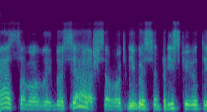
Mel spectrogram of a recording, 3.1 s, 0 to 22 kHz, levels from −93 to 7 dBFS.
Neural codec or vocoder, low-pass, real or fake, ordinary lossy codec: codec, 16 kHz, 4 kbps, FreqCodec, smaller model; 7.2 kHz; fake; Opus, 16 kbps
